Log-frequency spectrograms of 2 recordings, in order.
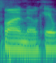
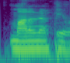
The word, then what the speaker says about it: Mononoke: Why do you pronounce Mononoke wrong? Mononoke wrong. It's Mononoke. Mononoke. It's Mononoke. It's a Japanese word.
